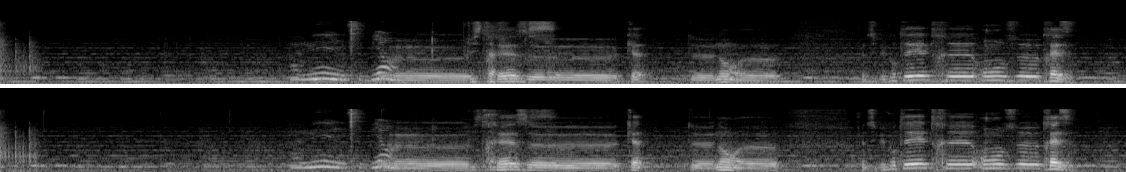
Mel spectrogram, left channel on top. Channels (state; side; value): normal; both; correlation 0.41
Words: Allez, c'est bien. Plus ta 13, 4, non, je ne sais plus compter, 11, 13.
